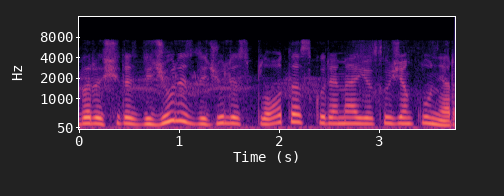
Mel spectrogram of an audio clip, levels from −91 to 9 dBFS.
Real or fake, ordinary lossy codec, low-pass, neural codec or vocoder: real; Opus, 64 kbps; 7.2 kHz; none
